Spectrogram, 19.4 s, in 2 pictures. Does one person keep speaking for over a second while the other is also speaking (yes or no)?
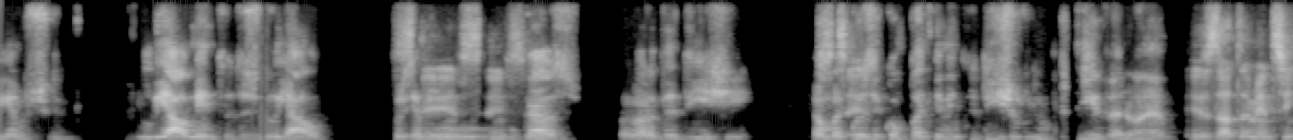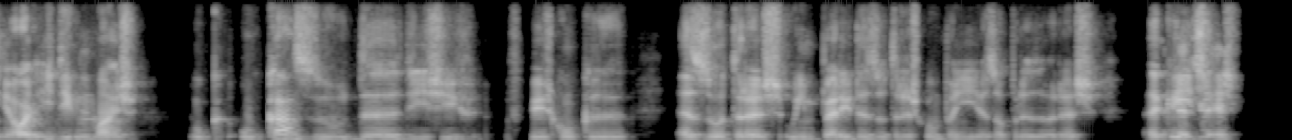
yes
